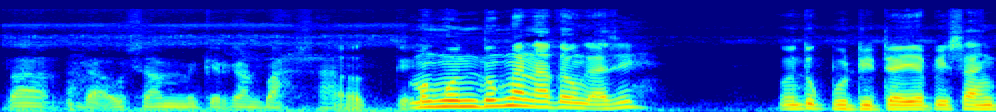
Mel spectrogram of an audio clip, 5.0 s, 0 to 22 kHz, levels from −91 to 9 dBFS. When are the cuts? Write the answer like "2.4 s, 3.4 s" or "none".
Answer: 2.0 s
